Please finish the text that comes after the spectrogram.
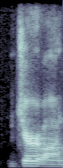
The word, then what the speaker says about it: Gervon: And you've got Andrew Billings, Gervon Dexter. I always say it wrong. Is it Gervon or Gervon? I think it's Gervon. Gervon. Someone said George in my comments. I get it like G, like George.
